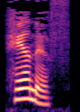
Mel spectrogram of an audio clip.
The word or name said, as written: hanif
